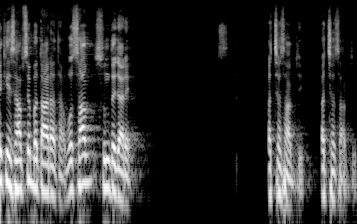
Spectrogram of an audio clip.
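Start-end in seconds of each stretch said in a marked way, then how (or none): 4.0-5.3 a hint of a respectful constable, softer; mock obedient murmur. Constables meekly answer their officer, softer, a hint of deference. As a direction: answer the boss meekly, yes sir, yes sir.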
